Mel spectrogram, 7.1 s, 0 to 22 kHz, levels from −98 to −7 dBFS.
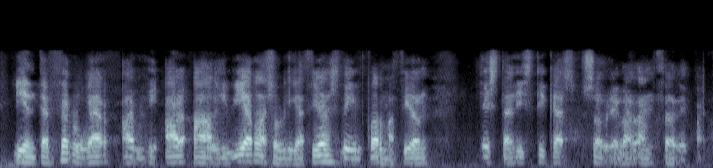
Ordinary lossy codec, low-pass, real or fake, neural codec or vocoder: none; 7.2 kHz; fake; codec, 16 kHz, 2 kbps, FreqCodec, smaller model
